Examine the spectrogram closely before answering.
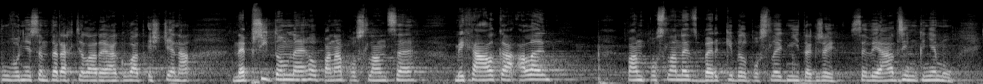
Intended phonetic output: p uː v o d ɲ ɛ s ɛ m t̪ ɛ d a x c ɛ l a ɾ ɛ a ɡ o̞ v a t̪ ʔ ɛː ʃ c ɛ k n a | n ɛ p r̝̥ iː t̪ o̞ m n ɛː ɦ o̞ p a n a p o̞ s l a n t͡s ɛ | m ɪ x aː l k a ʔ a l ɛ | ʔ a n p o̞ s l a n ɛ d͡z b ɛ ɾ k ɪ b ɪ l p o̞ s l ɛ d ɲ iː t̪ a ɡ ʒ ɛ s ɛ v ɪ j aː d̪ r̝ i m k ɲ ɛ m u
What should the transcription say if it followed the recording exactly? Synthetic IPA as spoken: p uː v o d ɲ ɛ s ɛ m t̪ ɛ d a x c ɛ l a ɾ ɛ a ɡ o̞ v a t̪ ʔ ɛ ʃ c ɛ n a | n ɛ p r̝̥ iː t̪ o̞ m n ɛː ɦ o̞ p a n a p o̞ s l a n t͡s ɛ | m ɪ x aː l k a ʔ a l ɛ | p a n p o̞ s l a n ɛ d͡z b ɛ ɾ k ɪ b ɪ l p o̞ s l ɛ d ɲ iː t̪ a ɡ ʒ ɛ s ɛ v ɪ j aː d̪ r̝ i m k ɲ ɛ m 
